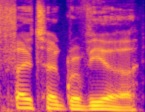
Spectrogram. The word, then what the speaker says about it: photogravure: you about it, is photogravure. It's only taken me a month to get that word right. Up to this moment, I've been pronouncing it as if it's a Swiss cheese.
